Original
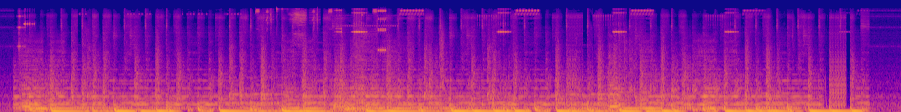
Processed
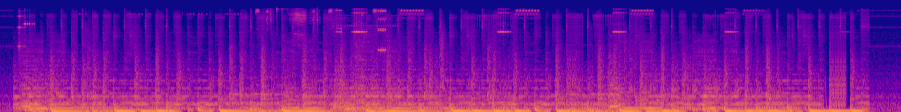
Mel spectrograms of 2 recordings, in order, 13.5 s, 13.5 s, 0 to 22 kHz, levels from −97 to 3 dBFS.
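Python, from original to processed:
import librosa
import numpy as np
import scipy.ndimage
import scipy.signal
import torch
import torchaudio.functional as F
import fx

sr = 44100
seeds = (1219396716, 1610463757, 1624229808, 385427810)

y = fx.low_shelf(x, sr, hz=170.0, db=3.0)
y = y * librosa.db_to_amplitude(-7.5)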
